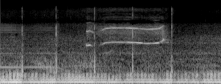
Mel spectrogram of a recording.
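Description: Suzuki 4x4's engine running steadily as the vehicle pushes through deep water. About a second in, a shrill whistle rises and is held for most of a second.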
